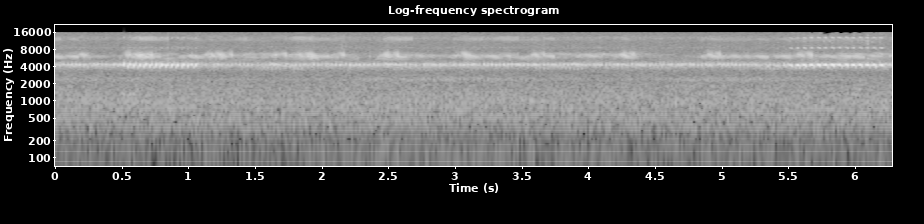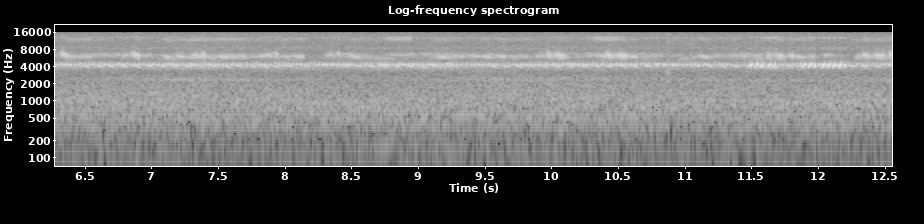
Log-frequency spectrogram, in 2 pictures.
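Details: Crickets in a night-time chorus, a constant high, rapid pulsing. Louder trills of about half a second break through at intervals of roughly five seconds, and a pair comes at the end.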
